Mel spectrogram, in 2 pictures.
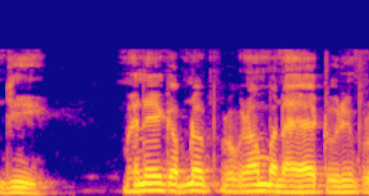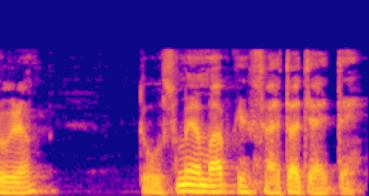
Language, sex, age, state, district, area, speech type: Hindi, male, 60+, Madhya Pradesh, Gwalior, rural, spontaneous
